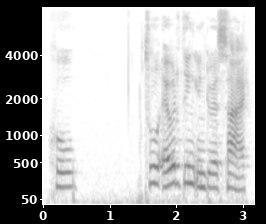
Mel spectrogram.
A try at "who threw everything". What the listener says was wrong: Not quite on this TH sound, who threw. Almost sounded like you said who to. But who threw everything.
